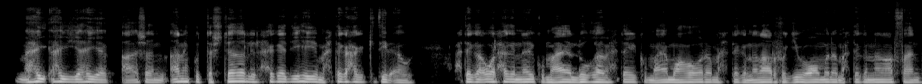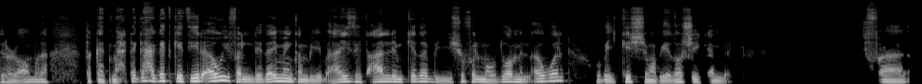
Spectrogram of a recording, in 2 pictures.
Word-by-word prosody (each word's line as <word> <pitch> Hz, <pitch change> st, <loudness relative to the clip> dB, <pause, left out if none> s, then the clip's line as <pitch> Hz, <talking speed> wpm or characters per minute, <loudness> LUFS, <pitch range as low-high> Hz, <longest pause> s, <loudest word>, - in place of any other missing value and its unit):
ما 110 Hz, 0 st, -1 dB
هي 135 Hz, -, +4 dB
هي 120 Hz, -2 st, +1 dB
هي 115 Hz, -4 st, +1 dB
عشان 100 Hz, 0 st, -3 dB
أنا 125 Hz, +2 st, +2 dB
كنت 120 Hz, -4 st, -6 dB
أشتغل 130 Hz, +4 st, +2 dB
الحاجة 125 Hz, +3 st, -1 dB
دي، 130 Hz, +1 st, 0 dB
هي 125 Hz, -2 st, +3 dB
محتاجة 125 Hz, +4 st, -1 dB
حاجات 115 Hz, -3 st, -3 dB
كتير 115 Hz, -4 st, -4 dB
أوي. 90 Hz, -2 st, -6 dB, 0.4 s
محتاجة 120 Hz, -1 st, -1 dB
أول 120 Hz, +1 st, +1 dB
حاجة 125 Hz, -1 st, 0 dB
إن 115 Hz, 0 st, +2 dB
أنا 115 Hz, -, +3 dB
يكون 110 Hz, -2 st, -3 dB
معايا 110 Hz, +2 st, +2 dB
لغة، 110 Hz, 0 st, +1 dB
محتاج 110 Hz, +1 st, -4 dB
يكون 105 Hz, -2 st, -6 dB
معايا 100 Hz, +2 st, 0 dB
مهارة، 110 Hz, +1 st, +1 dB
محتاج 105 Hz, 0 st, -6 dB
إن 100 Hz, -1 st, -1 dB
أنا 105 Hz, +2 st, +1 dB
أعرف 105 Hz, -1 st, -2 dB
أجيب 110 Hz, +3 st, -1 dB
عُمَلا، 110 Hz, 0 st, +1 dB
محتاج 105 Hz, +3 st, -6 dB
إن 105 Hz, 0 st, 0 dB
أنا 110 Hz, 0 st, 0 dB
أعرف 110 Hz, -1 st, -4 dB
أهندِل 100 Hz, 0 st, -4 dB
العُمَلا. 105 Hz, +3 st, -2 dB, 0.4 s
فكانت 105 Hz, +1 st, -3 dB
محتاجة 145 Hz, +9 st, -1 dB
حاجات 160 Hz, -1 st, +2 dB
كتير 145 Hz, +1 st, +5 dB
أوي، 175 Hz, +4 st, +7 dB
فاللي 110 Hz, -7 st, +1 dB
دايمًا 140 Hz, +3 st, +5 dB
كان 115 Hz, -4 st, +1 dB
بيبقى 100 Hz, -2 st, -3 dB
عايز 130 Hz, +2 st, +1 dB
يتعلّم 125 Hz, +1 st, +1 dB
كده، 135 Hz, +1 st, 0 dB
بيشوف 110 Hz, +3 st, -5 dB
الموضوع 115 Hz, +1 st, +2 dB
من 115 Hz, -2 st, +1 dB
الأول 150 Hz, +9 st, +1 dB, 0.3 s
وبيكِش 105 Hz, +3 st, -1 dB
ما 100 Hz, -, +2 dB
بيقدرش 95 Hz, +5 st, -1 dB
يكمّل. 95 Hz, -6 st, -4 dB, 1.3 s
ف 105 Hz, -2 st, -2 dB
110 Hz, 195 wpm, -23 LUFS, 105-125 Hz, 1.3 s, أوي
